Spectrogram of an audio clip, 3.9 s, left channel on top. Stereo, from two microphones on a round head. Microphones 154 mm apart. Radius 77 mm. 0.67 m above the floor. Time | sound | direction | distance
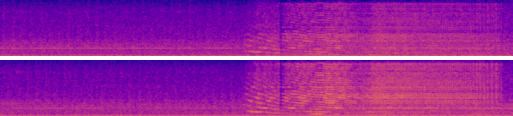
1.8 | a squeak | 70° right (ahead or behind) | 1.8 m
